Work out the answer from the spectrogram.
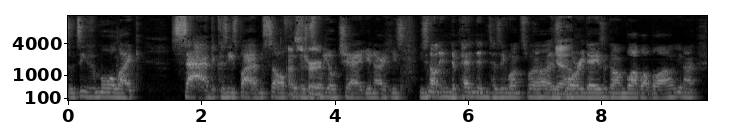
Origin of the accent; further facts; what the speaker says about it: Australia; Like, we're from Australia, you know? We got cane toads down here.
